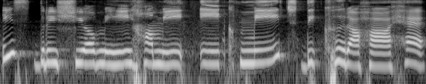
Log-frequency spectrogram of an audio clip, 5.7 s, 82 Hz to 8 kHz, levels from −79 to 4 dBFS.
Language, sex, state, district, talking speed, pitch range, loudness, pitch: Hindi, female, Punjab, Fazilka, 95 wpm, 240-265 Hz, -14 LUFS, 250 Hz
